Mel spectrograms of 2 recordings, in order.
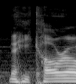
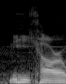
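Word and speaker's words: Nehekhara: down the comment section I know that in my preview video I was saying I was pronouncing these guys wrong there nahi kar warriors I think I was calling Nick power or something else you hear car warriors anyway knee Cara warriors there we go let's try and try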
